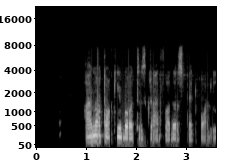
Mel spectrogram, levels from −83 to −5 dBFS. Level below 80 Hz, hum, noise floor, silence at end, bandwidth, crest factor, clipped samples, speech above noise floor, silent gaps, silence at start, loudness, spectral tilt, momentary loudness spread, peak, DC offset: -62 dBFS; none; -68 dBFS; 0 s; 8.2 kHz; 20 dB; under 0.1%; 38 dB; none; 1 s; -30 LUFS; -5.5 dB/octave; 12 LU; -12 dBFS; under 0.1%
